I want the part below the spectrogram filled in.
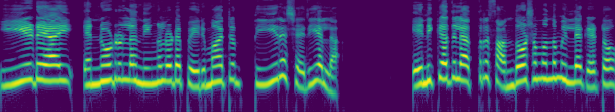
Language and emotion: Malayalam, angry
